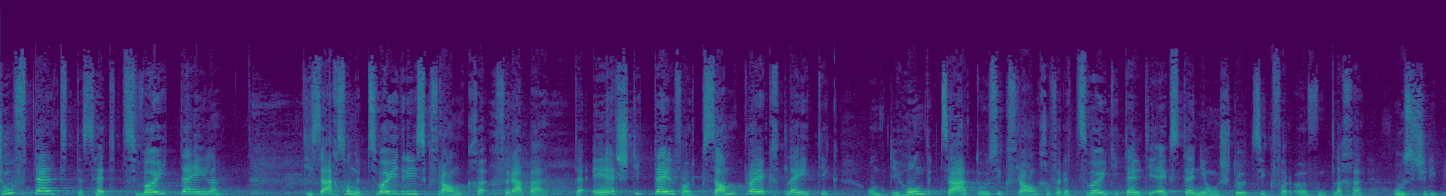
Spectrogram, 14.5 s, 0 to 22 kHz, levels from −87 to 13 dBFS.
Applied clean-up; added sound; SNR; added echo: none; none; none; none.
